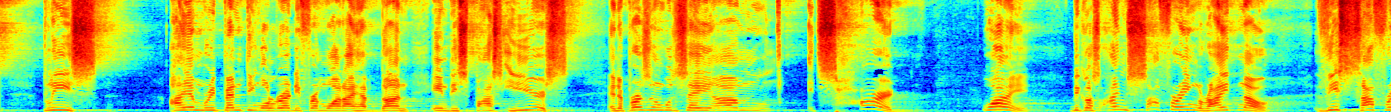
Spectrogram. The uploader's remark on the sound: This podcast was recorded live last October 8, 2023 at Zamboanga City Alliance Evangelical Church.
